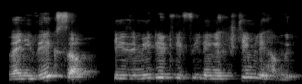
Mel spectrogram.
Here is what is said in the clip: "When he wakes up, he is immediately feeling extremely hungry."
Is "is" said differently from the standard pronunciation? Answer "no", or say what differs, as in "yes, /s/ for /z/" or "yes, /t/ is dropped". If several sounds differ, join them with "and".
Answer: no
